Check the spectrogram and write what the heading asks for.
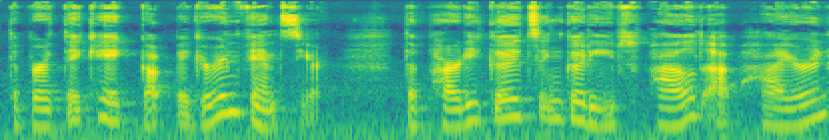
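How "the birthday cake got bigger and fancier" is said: ordinary delivery, nothing marked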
